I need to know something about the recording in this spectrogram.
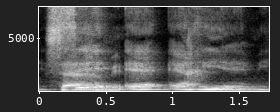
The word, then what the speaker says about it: CERM: Que a gente pronuncia deste jeito, não? Que é o CERM. CERM. C-E-R-M.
